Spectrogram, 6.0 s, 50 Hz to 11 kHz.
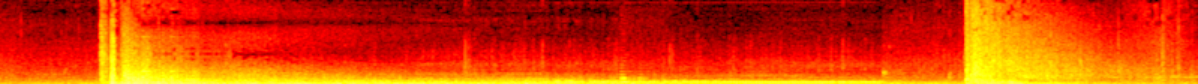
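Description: Grenade explosion and gunfire in Fallout 3: a loud sharp blast at the start, followed by a long rumbling tail and scattered shots, then a second heavy burst near the end, without any speech.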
